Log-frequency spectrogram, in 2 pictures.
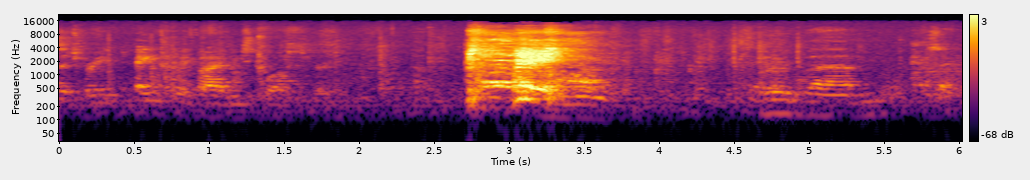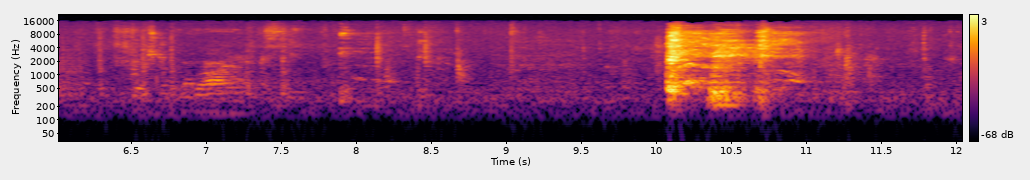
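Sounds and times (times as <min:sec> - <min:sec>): faint clicks and rustles: 0:00.0 - 0:02.7, 0:03.6 - 0:10.1, 0:10.9 - 0:12.0
person coughing: 0:02.7 - 0:03.7, 0:10.0 - 0:11.1.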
